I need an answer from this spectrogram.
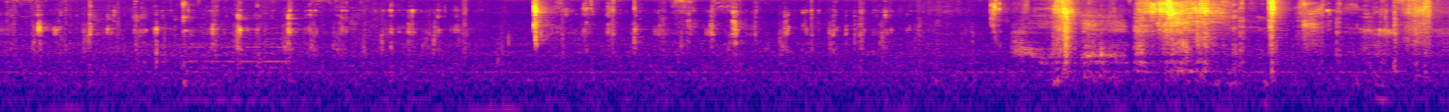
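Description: Close-miked chewing of a large, dense mouthful of tortilla wrap filled with chicken and vegetables, slow to chew down. Soft wet mouth clicks come first, with one sharper click about five seconds in. The chewing gets louder and busier from about ten seconds in.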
